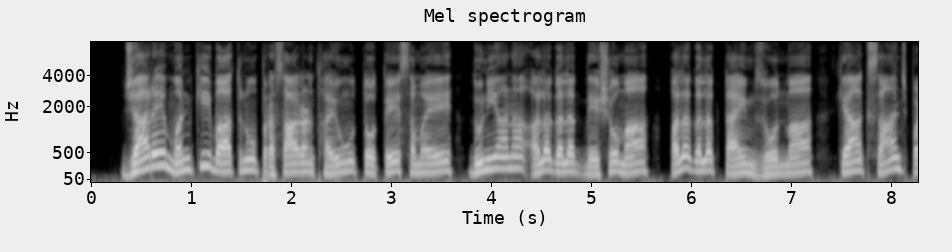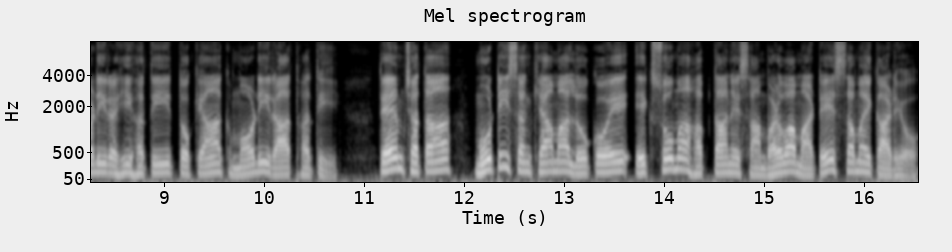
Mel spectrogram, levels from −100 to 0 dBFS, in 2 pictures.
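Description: No technical faults occur at any point in the recording.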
